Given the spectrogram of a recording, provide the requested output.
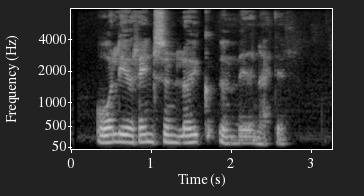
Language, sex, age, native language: Icelandic, male, 40-49, Icelandic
